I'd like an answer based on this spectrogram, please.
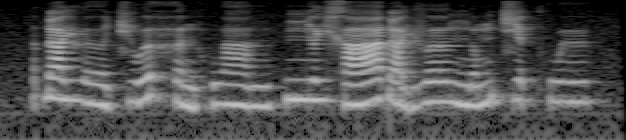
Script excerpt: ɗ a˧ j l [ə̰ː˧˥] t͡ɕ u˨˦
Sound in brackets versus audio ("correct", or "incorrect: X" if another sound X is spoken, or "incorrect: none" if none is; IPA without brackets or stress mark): incorrect: ə̤ː˨˩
